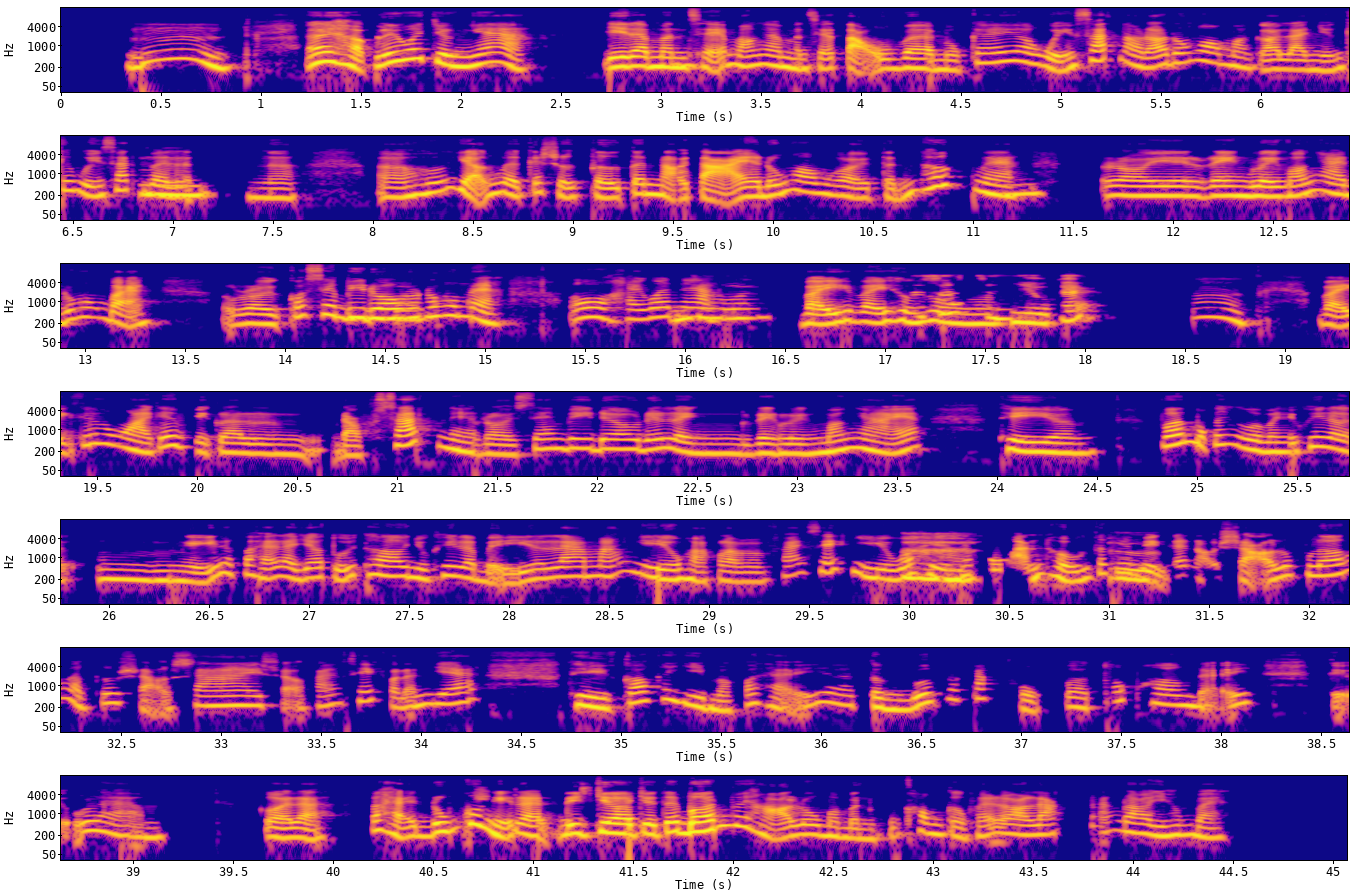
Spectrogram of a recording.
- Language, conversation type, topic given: Vietnamese, advice, Bạn cảm thấy ngại bộc lộ cảm xúc trước đồng nghiệp hoặc bạn bè không?
- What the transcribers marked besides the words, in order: other background noise; tapping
